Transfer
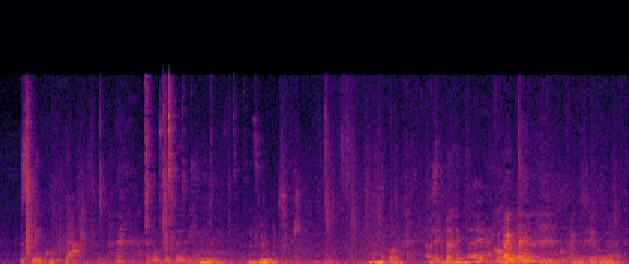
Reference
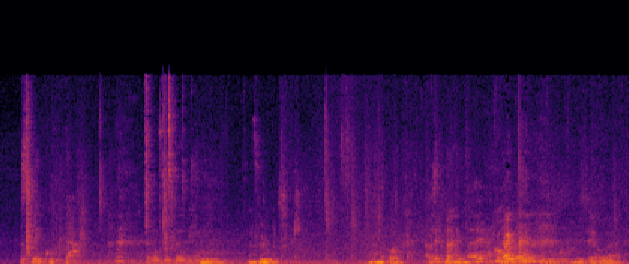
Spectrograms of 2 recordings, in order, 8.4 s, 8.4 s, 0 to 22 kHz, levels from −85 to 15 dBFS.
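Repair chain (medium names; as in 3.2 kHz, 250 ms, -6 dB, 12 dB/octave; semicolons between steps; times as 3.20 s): inverse comb 866 ms -18.5 dB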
